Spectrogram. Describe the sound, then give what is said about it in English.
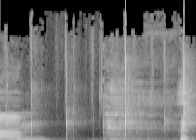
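A brief voice is followed by three sharp, dry finger snaps spaced unevenly about half a second apart, each a quick bright click, the last one slightly louder. “Get some snaps or something.”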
